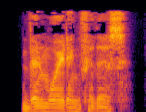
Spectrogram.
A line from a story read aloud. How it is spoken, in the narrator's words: he murmured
